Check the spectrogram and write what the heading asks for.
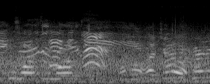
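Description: Several people's voices calling and shouting at once, indistinct, with no clear words.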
